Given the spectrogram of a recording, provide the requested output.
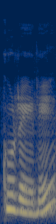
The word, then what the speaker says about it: currere: In Latin it is pronunciated as currere which means to run or race course.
